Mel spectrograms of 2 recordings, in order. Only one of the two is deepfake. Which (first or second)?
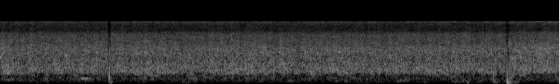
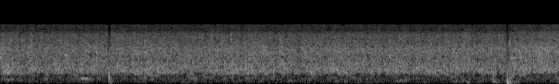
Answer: first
